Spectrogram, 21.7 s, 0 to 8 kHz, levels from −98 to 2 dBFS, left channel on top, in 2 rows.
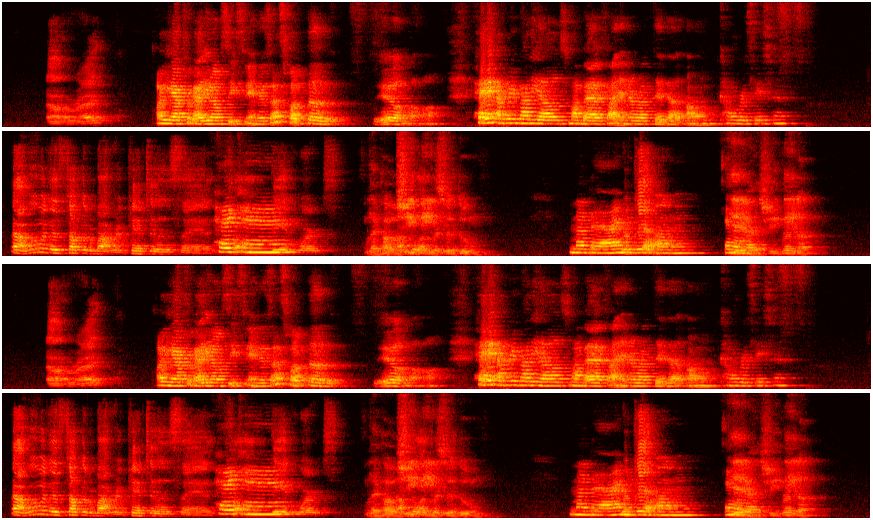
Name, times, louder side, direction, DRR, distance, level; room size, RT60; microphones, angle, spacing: voice 1, 0.5-1.3 11.0-15.0 15.8-16.6 18.6-19.0 20.6-20.8, equal, 10° right, 2 dB, 0.4 m, -35 dB
voice 2, 1.9-4.2 4.6-9.8 13.5-14.5 18.0-19.5 19.9-20.3, left 2 dB, 90° left, -3 dB, 0.7 m, -29 dB
voice 3, 15.4-16.8 19.9-20.9, equal, 55° left, -6 dB, 1.3 m, -38 dB
6.0 x 2.1 x 3.0 m, 0.64 s
head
